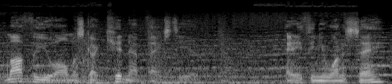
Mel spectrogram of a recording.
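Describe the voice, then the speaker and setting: Deep-voiced, cool investigator. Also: male voice, animated, a little fast. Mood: cool, direct. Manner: casual, direct. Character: cool, plain-spoken male investigator, sharp and direct. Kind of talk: naturalistic video game cutscene acting. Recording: music behind the voice. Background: background music.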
